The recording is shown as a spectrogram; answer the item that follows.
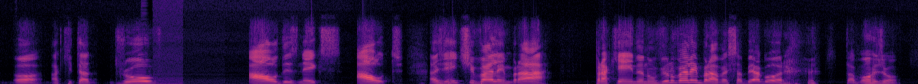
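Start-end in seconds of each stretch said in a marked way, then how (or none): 0.1-4.0 slow, deliberate "drove all the snakes out", word by word. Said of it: "apesar de tá separado aqui".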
